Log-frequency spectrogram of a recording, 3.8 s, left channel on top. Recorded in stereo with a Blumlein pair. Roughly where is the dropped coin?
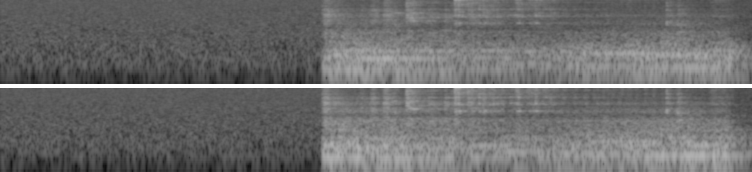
Ahead.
